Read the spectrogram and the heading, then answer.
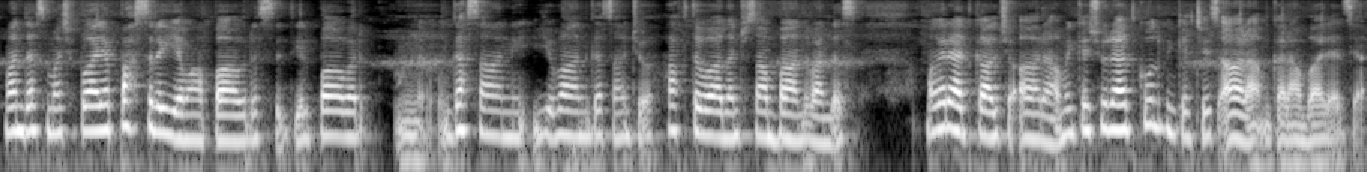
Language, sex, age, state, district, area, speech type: Kashmiri, female, 18-30, Jammu and Kashmir, Srinagar, urban, spontaneous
